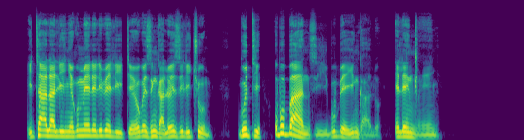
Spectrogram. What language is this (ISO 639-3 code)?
nde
